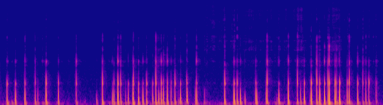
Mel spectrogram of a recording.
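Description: A wooden object is tapped in quick, uneven bursts, giving dozens of short, dry knocks with a hollow low thump and almost no ring. The taps come in clusters separated by brief pauses.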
